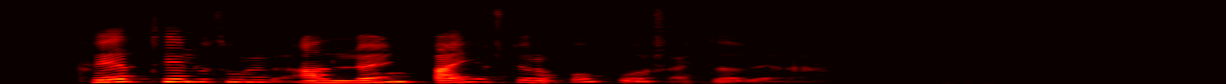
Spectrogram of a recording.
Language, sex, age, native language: Icelandic, female, 60-69, Icelandic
